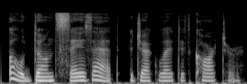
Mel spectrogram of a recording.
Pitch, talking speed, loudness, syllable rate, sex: 180 Hz, 145 wpm, -20 LUFS, 5.0 syllables/s, female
